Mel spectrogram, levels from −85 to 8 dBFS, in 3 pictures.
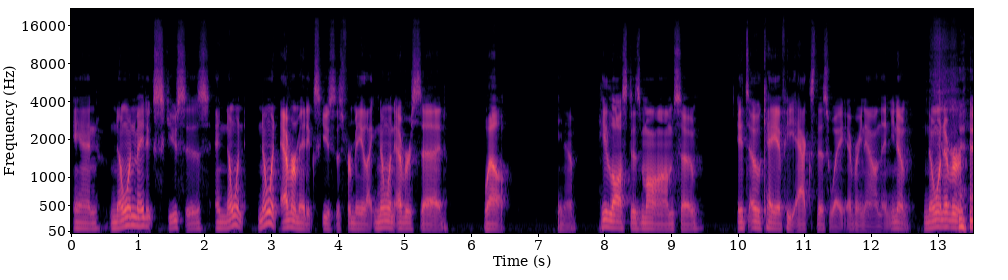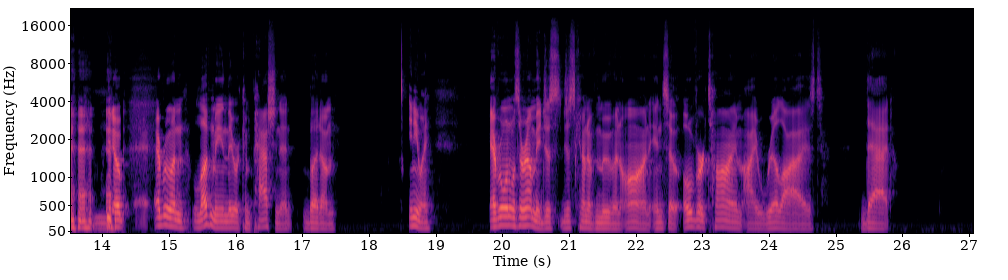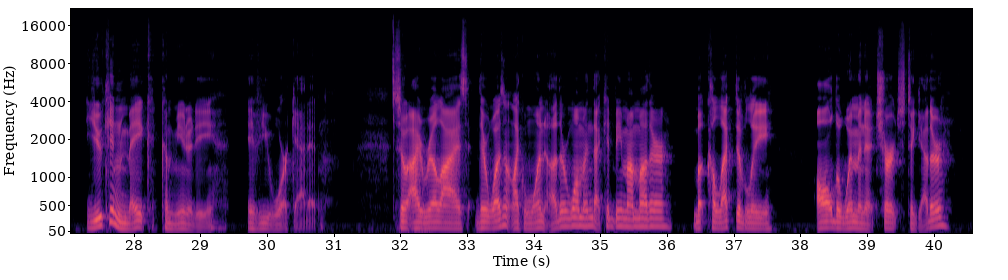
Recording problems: none

